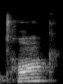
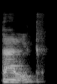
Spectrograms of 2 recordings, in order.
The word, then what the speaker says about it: talk: So first, when you say the verb talk, realmente la L no suena, ni siquiera en presente, la L en talk. So you say talk, talked. Again, if this is challenging for you, don't worry, you're not alone.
